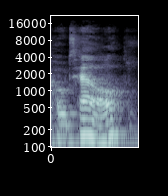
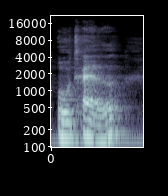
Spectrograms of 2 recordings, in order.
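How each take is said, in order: First: The word is said with English pronunciation. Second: The word is said with French pronunciation.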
